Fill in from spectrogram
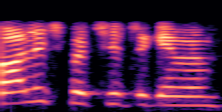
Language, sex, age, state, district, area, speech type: Tamil, female, 18-30, Tamil Nadu, Tiruchirappalli, rural, conversation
